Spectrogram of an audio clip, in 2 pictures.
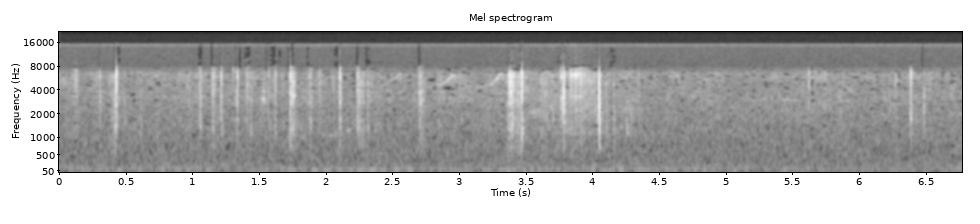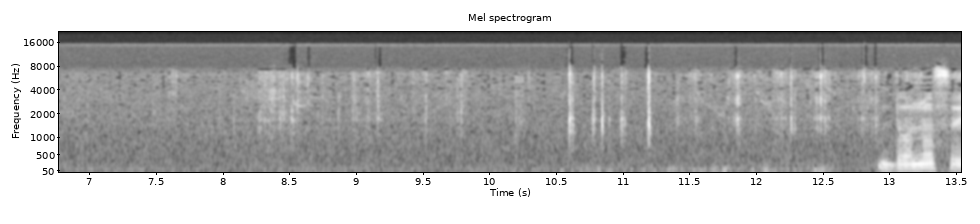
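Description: Small plastic parts and wires tap and click as hands handle them.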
